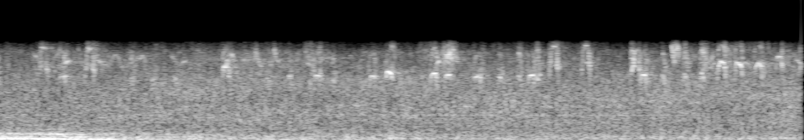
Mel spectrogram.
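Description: Many short, high bird chirps repeated throughout, the alarm calls of parent birds upset over their fledgling on the ground. A low hum fades out in the first second.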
